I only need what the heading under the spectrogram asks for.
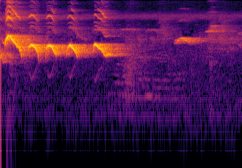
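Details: Frenzied singing by an Aceh white-rumped shama spreading its tail: a sustained bright whistle with rhythmic dips about every fifth of a second, then softer, higher trailing notes.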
